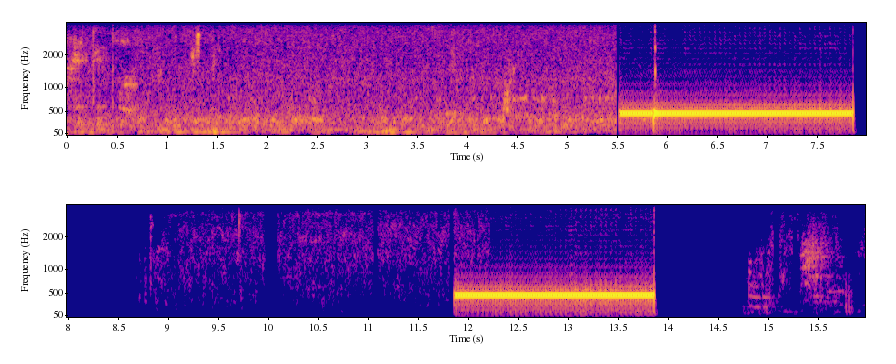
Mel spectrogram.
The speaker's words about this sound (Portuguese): Eu peço que o senhor aguarde linha, que eu vou estar transferindo agora para o setor de qualidade do banco e vai dar continuidade de contratação.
